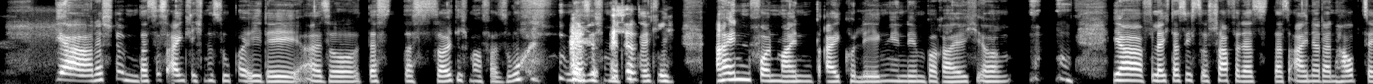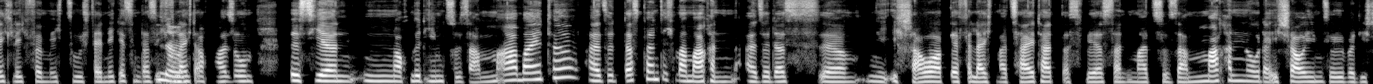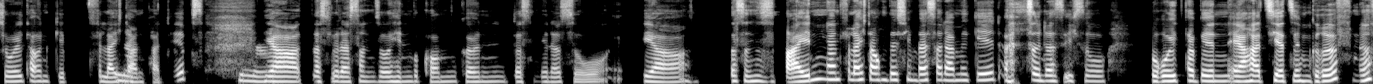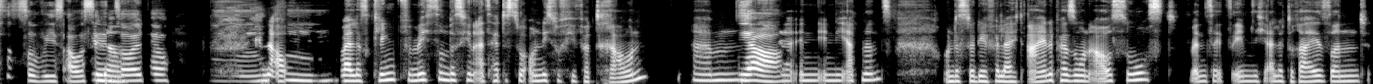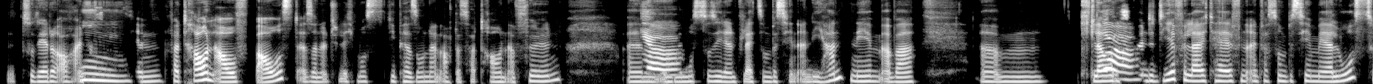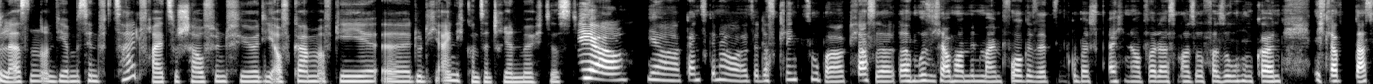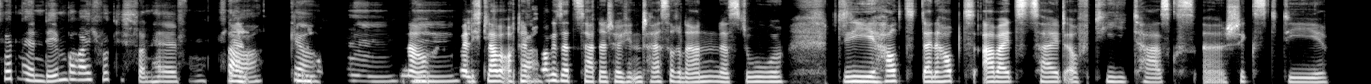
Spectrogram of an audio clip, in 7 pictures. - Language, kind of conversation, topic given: German, advice, Warum fällt es mir schwer, Aufgaben zu delegieren, und warum will ich alles selbst kontrollieren?
- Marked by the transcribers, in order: laughing while speaking: "versuchen"; cough; throat clearing; other background noise; laughing while speaking: "also"; laughing while speaking: "ne"; tapping; in English: "Tasks"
